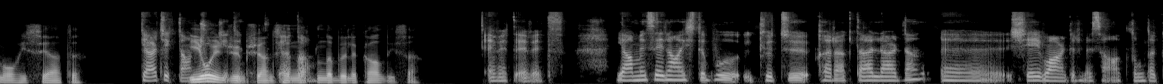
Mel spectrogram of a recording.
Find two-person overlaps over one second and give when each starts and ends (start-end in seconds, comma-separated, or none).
1.9-3.2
